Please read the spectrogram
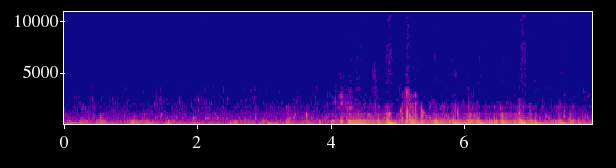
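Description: Muffled water swirling and low, irregular knocks heard underwater, from a hand and a smallmouth bass moving in the river current. The knocks grow louder and busier about halfway through.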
